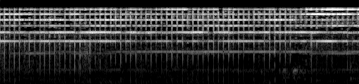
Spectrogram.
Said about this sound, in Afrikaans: Ja, sy sê vir jou slaap, want die tweede wekker gaan nou afgaan.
